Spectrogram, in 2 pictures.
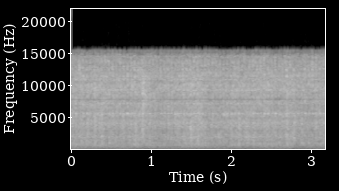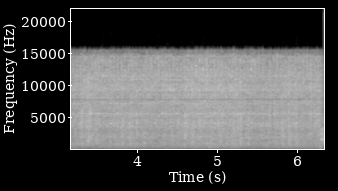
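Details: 1978 John Deere 208 tractor with a single-cylinder engine, after a head gasket replacement and a carburetor adjustment: a steady, even run at raised throttle with no misses or surging; it is now running properly.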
